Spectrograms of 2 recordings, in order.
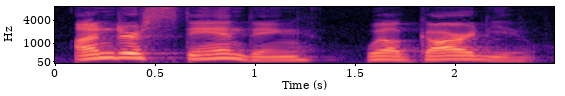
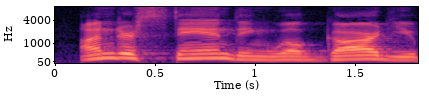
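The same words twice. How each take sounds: First: "Understanding will guard you" spoken slowly, each word weighed; slow reading. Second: Said in the usual way. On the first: Shown as a demonstration. Pastor quotes Proverbs slowly to the congregation. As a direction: lay the verse down slowly and deliberately.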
